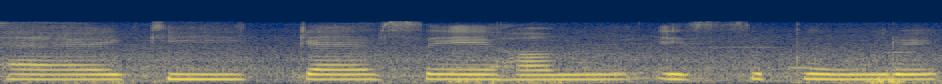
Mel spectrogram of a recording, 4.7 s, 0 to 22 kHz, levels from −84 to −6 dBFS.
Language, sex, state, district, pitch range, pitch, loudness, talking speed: Hindi, female, Bihar, Kaimur, 230-235 Hz, 230 Hz, -15 LUFS, 75 wpm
